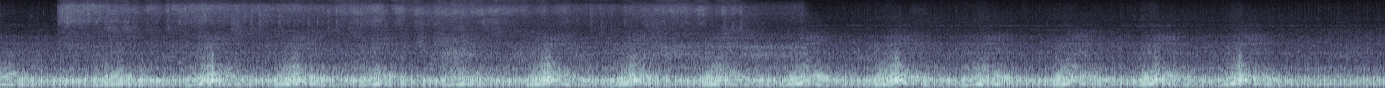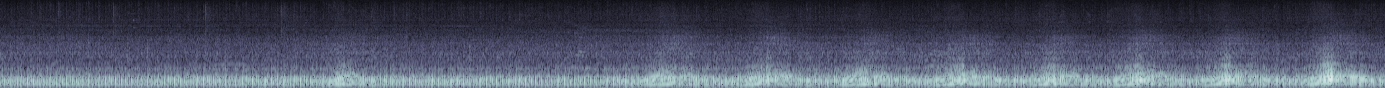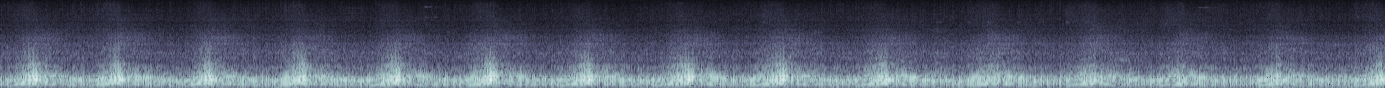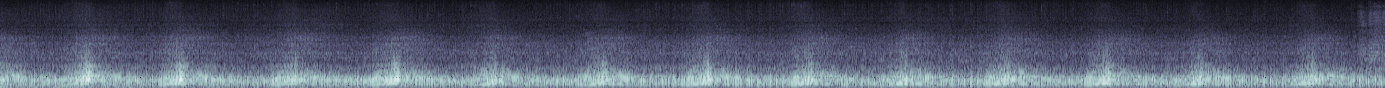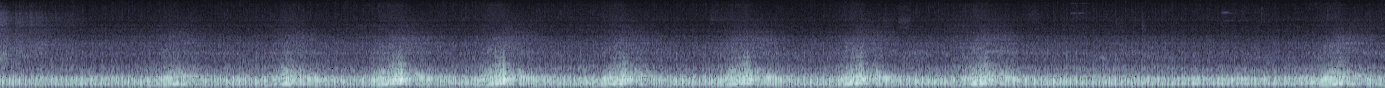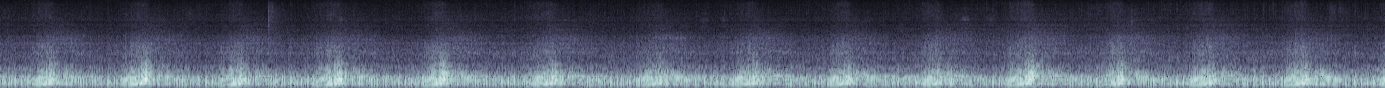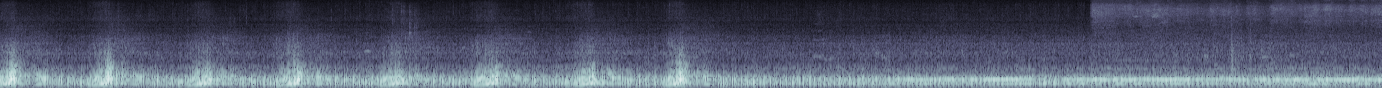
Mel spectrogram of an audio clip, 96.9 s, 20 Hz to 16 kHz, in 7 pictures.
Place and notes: Silverstone Circuit, Towcester, UK - day of champions 2013 ... pit lane walkabout ...
day of champions ... silverstone ... rode lavaliers clipped to hat to ls 11 ...
East Midlands, England, United Kingdom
